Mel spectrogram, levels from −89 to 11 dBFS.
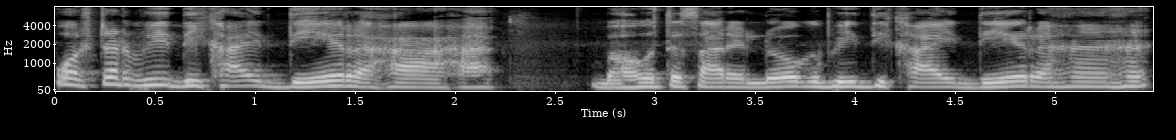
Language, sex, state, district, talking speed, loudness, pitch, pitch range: Hindi, male, Jharkhand, Palamu, 155 wpm, -15 LUFS, 165 Hz, 150-180 Hz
